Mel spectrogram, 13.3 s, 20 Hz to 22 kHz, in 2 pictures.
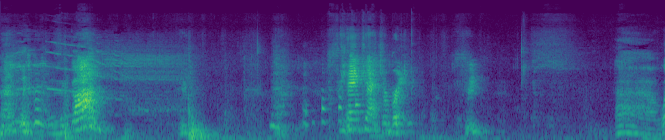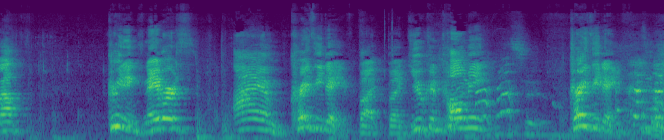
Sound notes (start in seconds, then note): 0.0 loud footsteps; 6.1 sighs; 12.5 laughter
